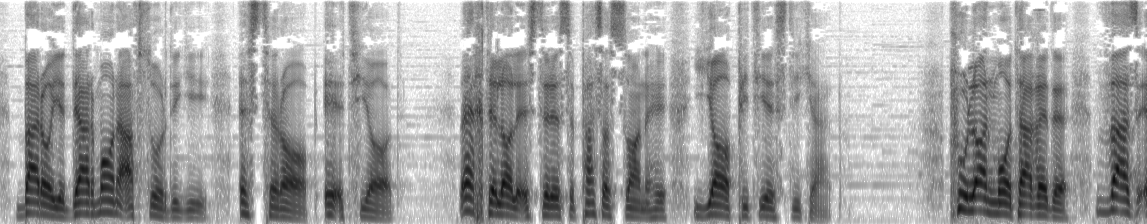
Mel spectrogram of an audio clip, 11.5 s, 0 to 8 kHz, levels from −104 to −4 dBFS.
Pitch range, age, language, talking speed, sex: 110-155 Hz, 40-59, Persian, 90 wpm, male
